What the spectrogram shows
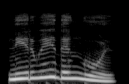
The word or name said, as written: ನಿರ್ವೇದಂಗೊಳ್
